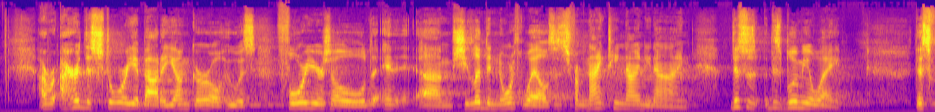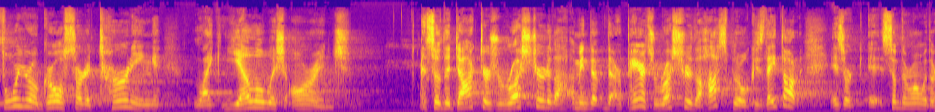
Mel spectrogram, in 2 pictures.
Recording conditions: large echoing room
